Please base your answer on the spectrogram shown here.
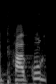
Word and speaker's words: ठाकुर: नाथ टैगोर रविंद्रनाथ टैगोर ऐसे ठाकुर थे अंग्रेज ठाकुर नहीं बोल पाते थे टैगोर बोलते थे दोनों सेम है चटर्जी को चट्टोपाध्याय बनर्जी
